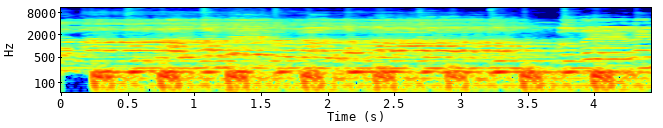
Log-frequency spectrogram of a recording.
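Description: Male choir singing a folk song in harmony. An acoustic guitar accompaniment comes in just after the start with a steady strummed rhythm under the voices.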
